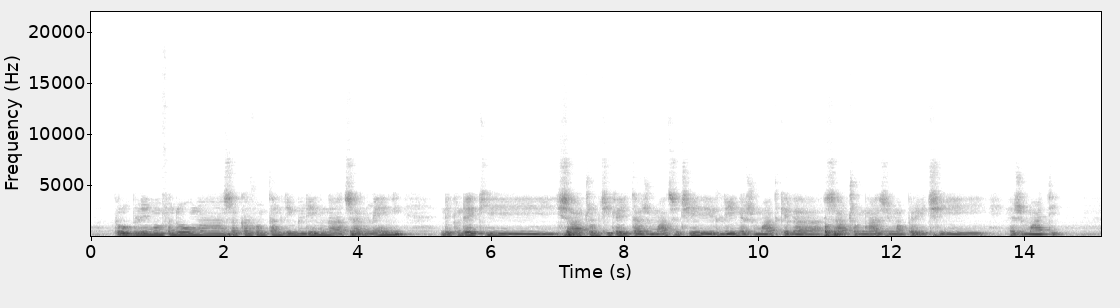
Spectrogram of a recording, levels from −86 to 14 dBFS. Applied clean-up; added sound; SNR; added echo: none; none; none; reverberation time 0.5 s.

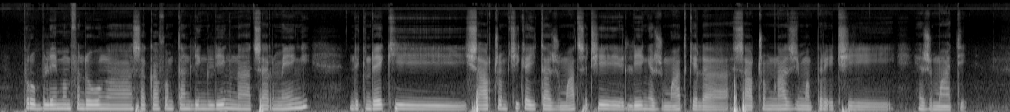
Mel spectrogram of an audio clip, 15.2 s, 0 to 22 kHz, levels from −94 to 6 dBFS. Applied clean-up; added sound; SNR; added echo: none; none; none; none.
